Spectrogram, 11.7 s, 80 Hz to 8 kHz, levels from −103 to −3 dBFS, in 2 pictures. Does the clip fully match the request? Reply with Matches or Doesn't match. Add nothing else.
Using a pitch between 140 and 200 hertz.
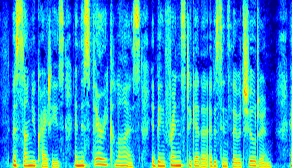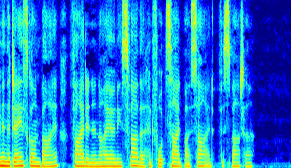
Matches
